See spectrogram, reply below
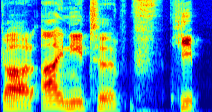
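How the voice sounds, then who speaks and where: A man's voice: fairly high pitch, slow, pushed and bright, clear, resonant tone, no room sound. A man streaming casual reaction commentary, thinking aloud in broken phrases close to the mic.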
